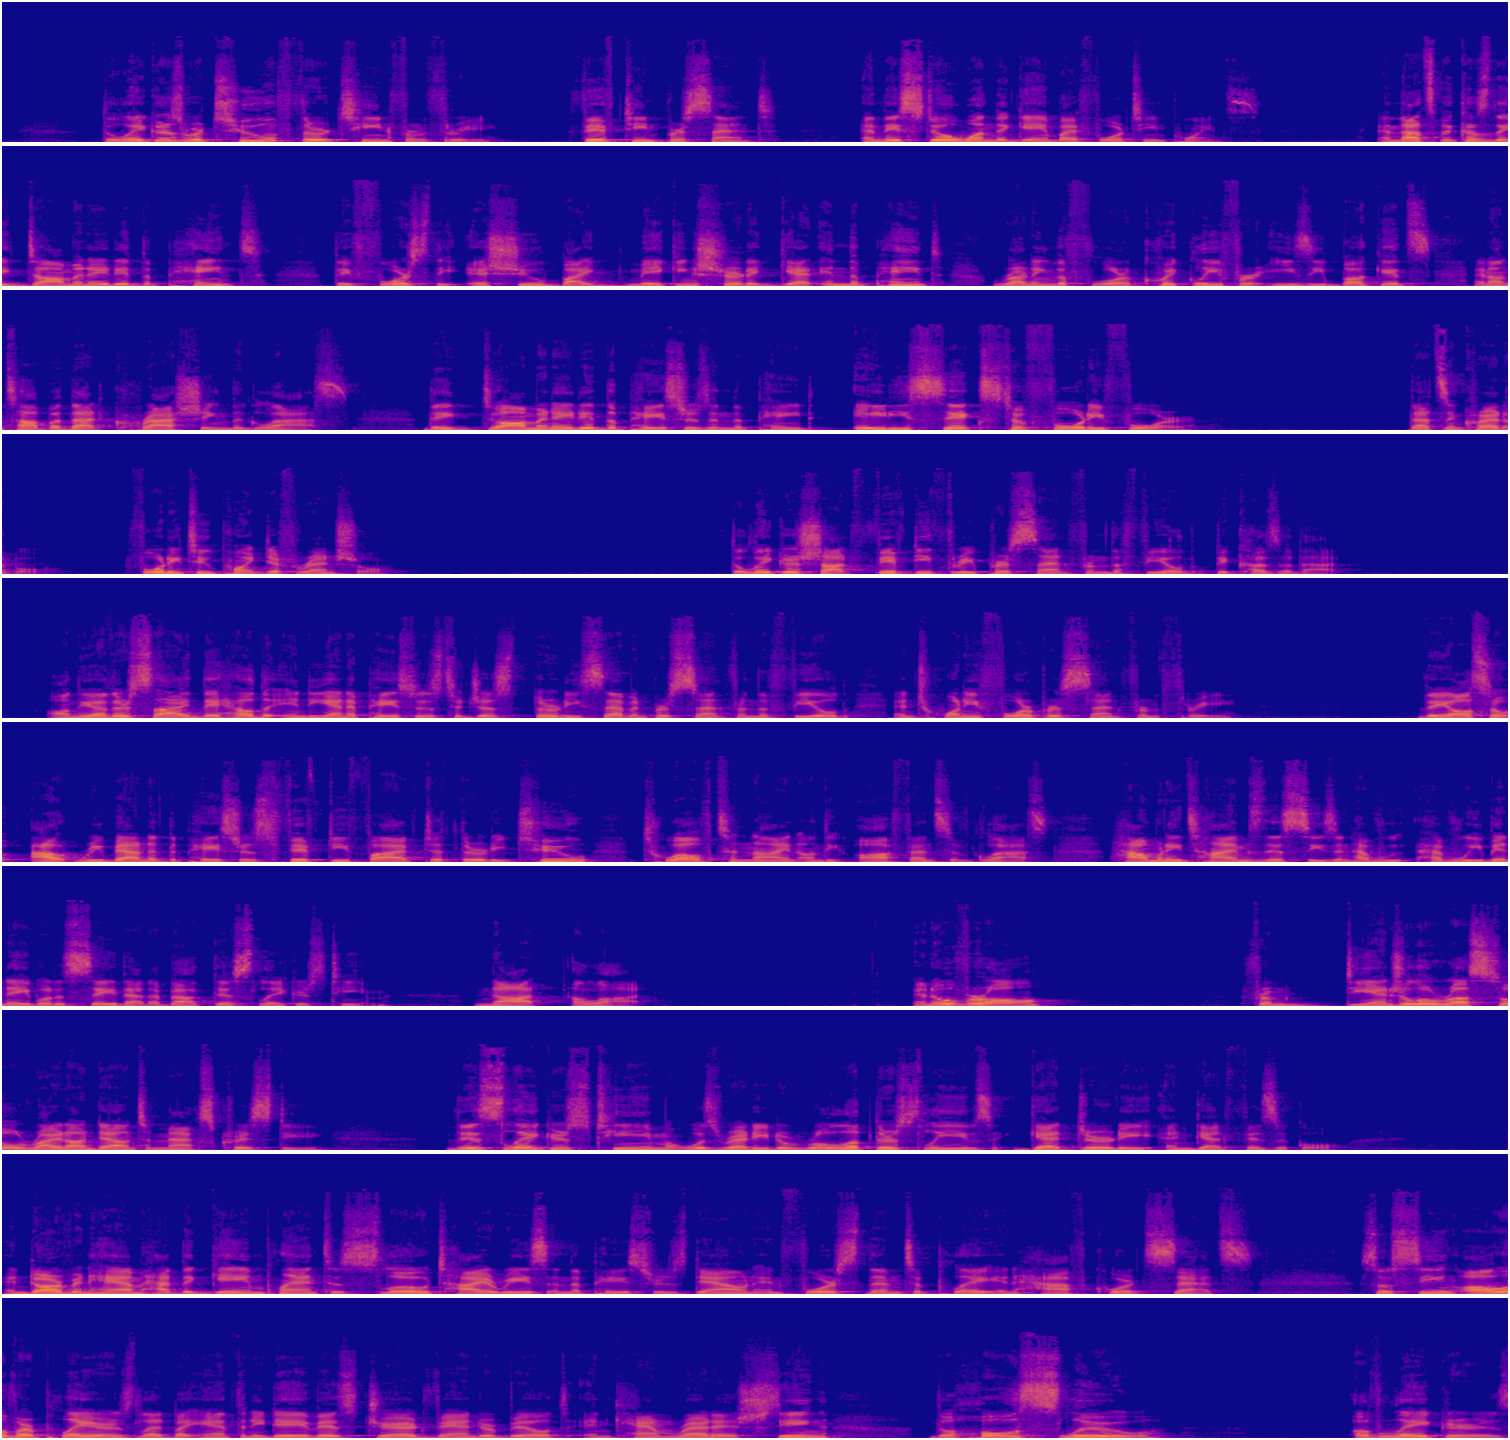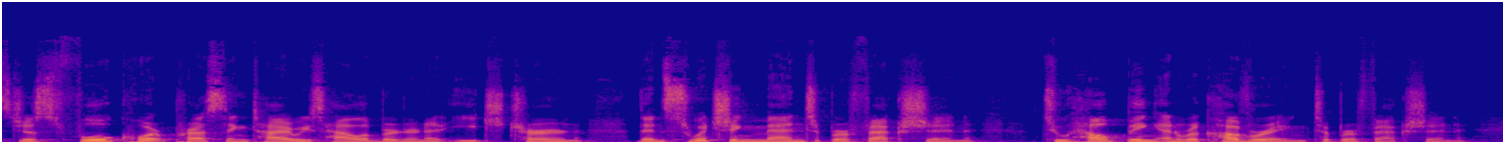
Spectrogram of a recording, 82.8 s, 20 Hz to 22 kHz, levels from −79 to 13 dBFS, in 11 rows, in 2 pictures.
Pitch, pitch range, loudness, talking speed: 160 Hz, 145-190 Hz, -25 LUFS, 160 wpm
